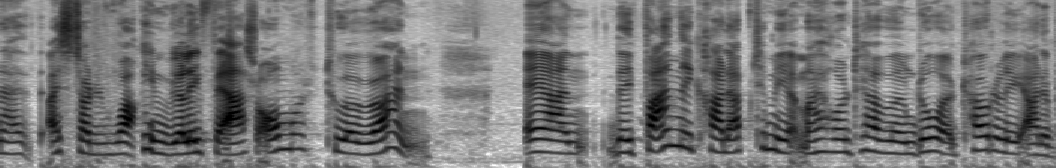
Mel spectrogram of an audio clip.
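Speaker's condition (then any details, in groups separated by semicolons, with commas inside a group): Cerebral palsy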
